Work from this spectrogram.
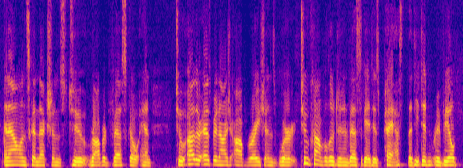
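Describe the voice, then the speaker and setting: A woman's voice: lowish voice, dry recording. A middle-aged woman giving informal, opinionated radio news commentary in a matter-of-fact way.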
